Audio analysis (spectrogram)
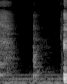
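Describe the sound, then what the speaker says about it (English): A man coughs after splashing on aftershave mist during a shave, a few short close coughs followed by a louder burst at the end. "Always makes me cough."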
